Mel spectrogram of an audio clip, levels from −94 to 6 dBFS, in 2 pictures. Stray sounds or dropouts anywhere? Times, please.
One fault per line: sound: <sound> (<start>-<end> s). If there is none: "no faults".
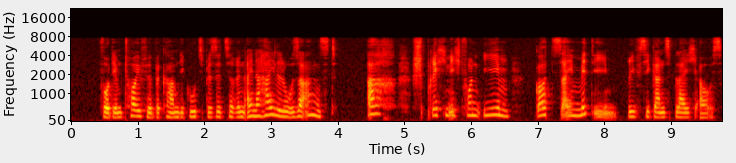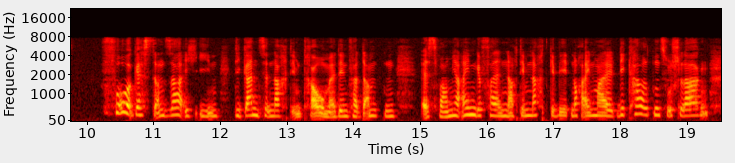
no faults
